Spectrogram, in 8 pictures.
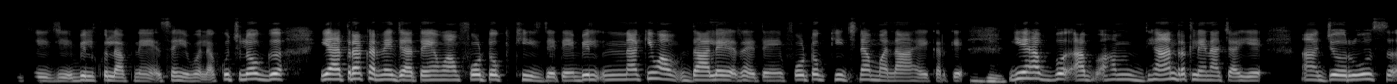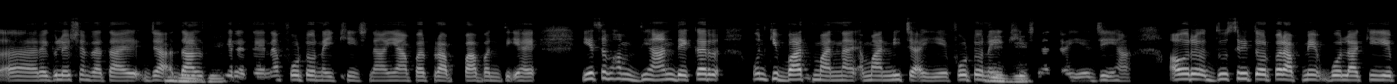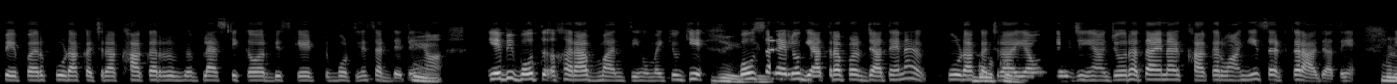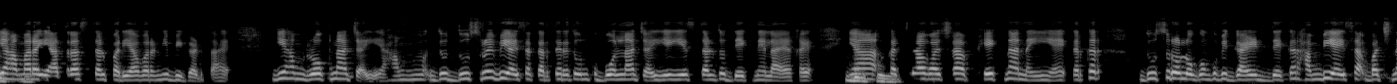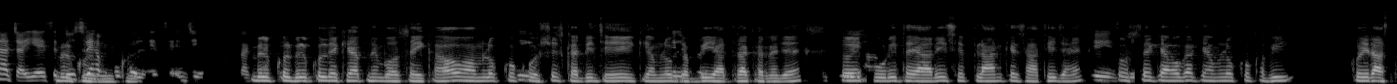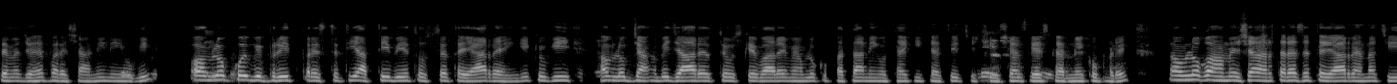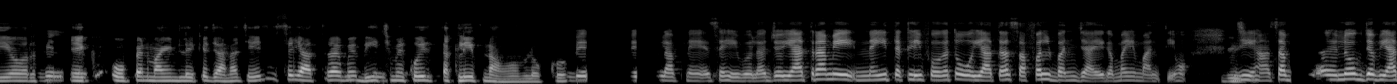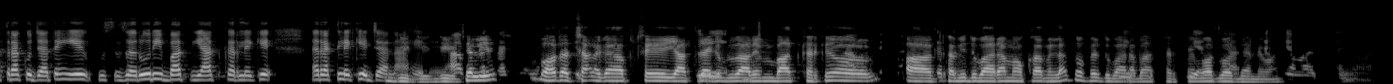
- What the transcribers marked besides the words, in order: in English: "रूल्स"; in English: "रेगुलेशन"; other background noise; other noise; in English: "गाइड"; in English: "प्लान"; in English: "सिचूऐशन फेस"; tapping; in English: "ओपन माइंड"
- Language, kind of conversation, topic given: Hindi, unstructured, यात्रा करते समय सबसे ज़रूरी चीज़ क्या होती है?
